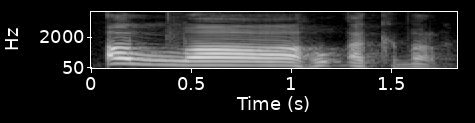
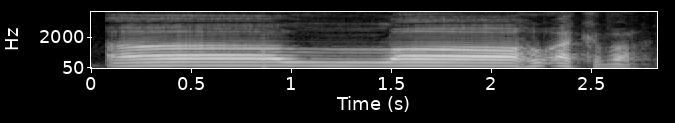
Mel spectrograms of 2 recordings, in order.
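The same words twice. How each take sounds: First: The opening vowel is short, not drawn out. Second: The opening vowel is stretched out long. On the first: The speaker calls it right. "It's Allahu Akbar" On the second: The speaker calls it wrong. "not Allahu Akbar. The ah at the beginning completely changes it"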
